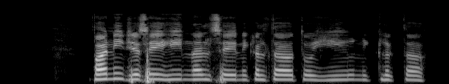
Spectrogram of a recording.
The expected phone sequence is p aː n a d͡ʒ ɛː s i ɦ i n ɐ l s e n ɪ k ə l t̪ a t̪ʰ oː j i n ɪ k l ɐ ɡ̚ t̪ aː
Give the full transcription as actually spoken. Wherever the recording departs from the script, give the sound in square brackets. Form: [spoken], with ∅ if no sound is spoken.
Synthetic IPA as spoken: p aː n [i] d͡ʒ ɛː s [e] ɦ i n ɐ l s e n ɪ k ə l t̪ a [t̪] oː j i n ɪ k l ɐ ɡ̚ t̪ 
